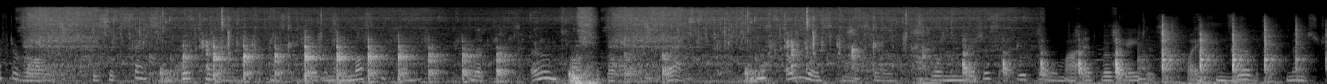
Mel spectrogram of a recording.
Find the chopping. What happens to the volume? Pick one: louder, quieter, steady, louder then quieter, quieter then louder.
quieter then louder.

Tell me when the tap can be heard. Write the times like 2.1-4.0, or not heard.
0.0-10.4.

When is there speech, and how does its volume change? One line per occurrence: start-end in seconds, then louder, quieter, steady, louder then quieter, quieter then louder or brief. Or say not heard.
0.0-13.2 steady.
